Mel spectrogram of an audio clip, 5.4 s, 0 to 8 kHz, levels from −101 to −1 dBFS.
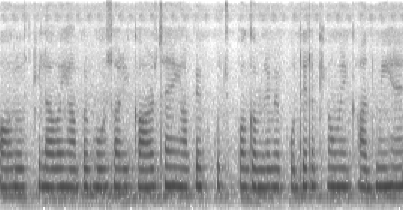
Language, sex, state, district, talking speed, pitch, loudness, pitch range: Urdu, female, Andhra Pradesh, Anantapur, 210 wpm, 230 Hz, -37 LUFS, 225-235 Hz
